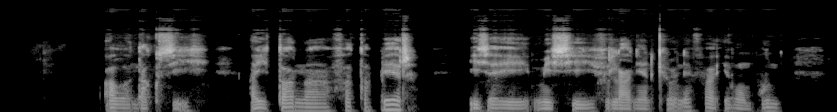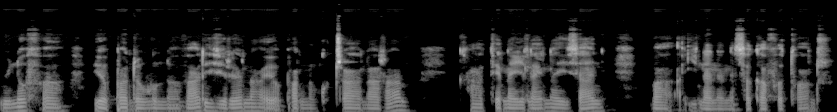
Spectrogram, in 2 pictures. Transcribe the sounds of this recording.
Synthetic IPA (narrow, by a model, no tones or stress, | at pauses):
a̰wand̪aku̥z̥ḭ | ait̪anəfat̪apeɾə̥ | izajmisiv̥ilananikʰewanefəʔewambuni̥ | minofaewapaɳɖ͡ʐaunəvaɾiziɾewnaḛwa̰pannaŋku̥ʈ͡ʂanəɾanu̥ | kʰat̪ʰenəilajnaizani̥mbainananasakafat̪uaɳɖ͡ʐu̥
